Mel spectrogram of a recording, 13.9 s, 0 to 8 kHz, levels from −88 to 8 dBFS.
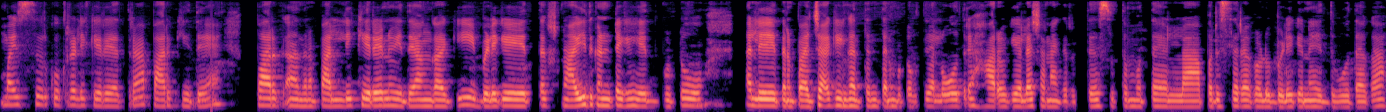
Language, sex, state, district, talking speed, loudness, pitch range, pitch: Kannada, female, Karnataka, Mysore, 155 wpm, -18 LUFS, 165-185 Hz, 170 Hz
